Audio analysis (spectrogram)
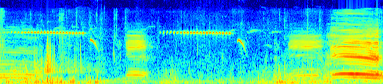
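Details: In open green fields, a herd of cows moos in short bursts, then in longer moos toward the end. A steady thin high whistle and brief falling chirps sound in between.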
